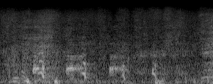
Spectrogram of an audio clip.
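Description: A man laughing softly in a few short bursts, with rustling on the microphone.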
